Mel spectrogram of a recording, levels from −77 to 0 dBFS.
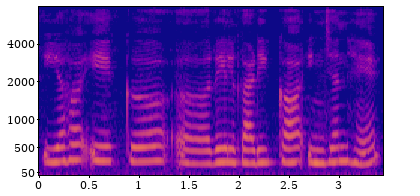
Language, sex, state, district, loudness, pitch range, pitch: Hindi, female, Uttar Pradesh, Varanasi, -33 LUFS, 230-255 Hz, 245 Hz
